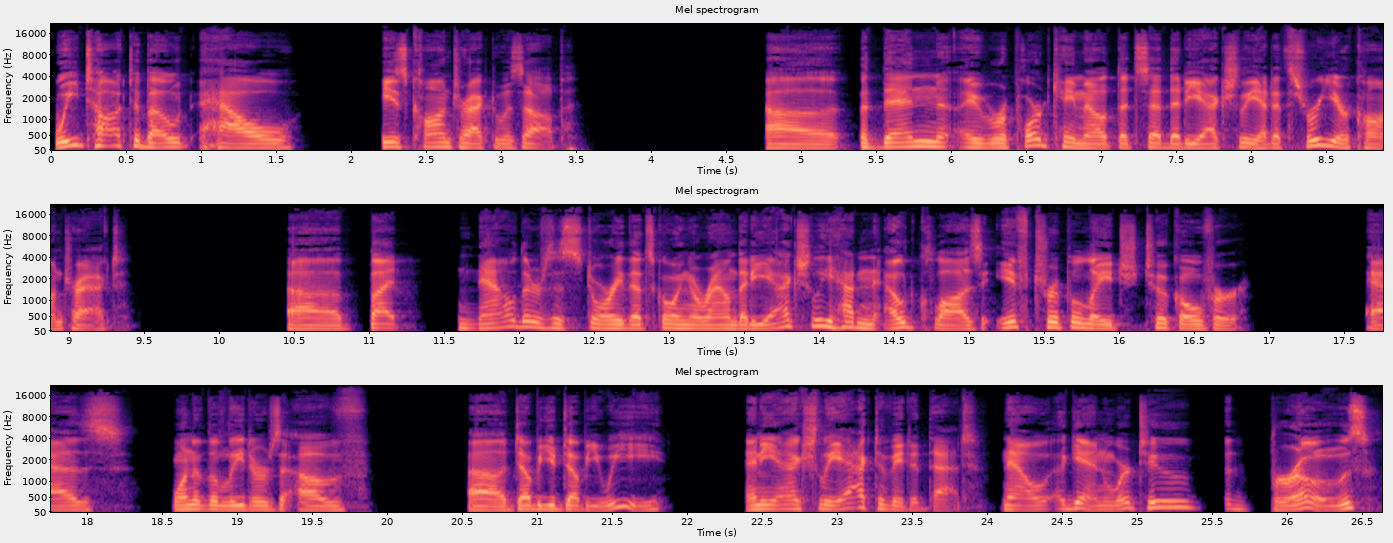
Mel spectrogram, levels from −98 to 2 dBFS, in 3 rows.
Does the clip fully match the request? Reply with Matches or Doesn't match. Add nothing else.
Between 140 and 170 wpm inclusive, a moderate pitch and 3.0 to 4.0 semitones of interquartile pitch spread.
Doesn't match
